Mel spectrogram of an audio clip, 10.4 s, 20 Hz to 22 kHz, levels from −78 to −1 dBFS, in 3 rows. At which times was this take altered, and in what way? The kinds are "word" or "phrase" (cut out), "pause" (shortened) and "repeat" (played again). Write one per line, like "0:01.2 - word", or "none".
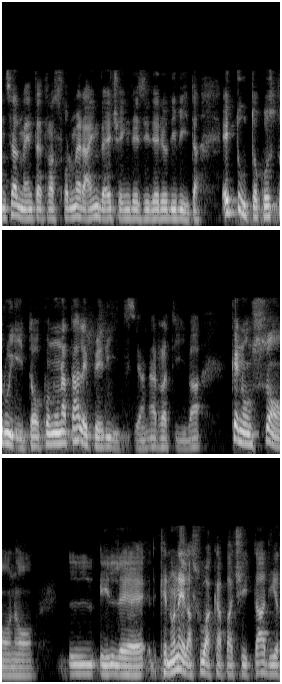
none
